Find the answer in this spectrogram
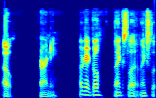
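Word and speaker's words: Kearney: Oh, Kierney is pronounced Carney by the locals. Oh, Carney.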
